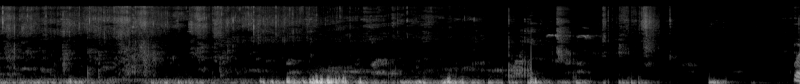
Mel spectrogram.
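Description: A long pole scraped and dragged through loose soil and dry leaf litter to open a sowing row, with scratchy rustling over a low rumble and a heavier thud about three seconds in.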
